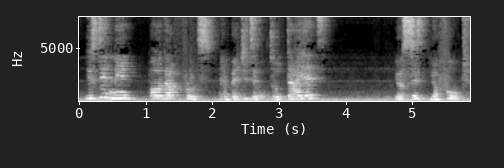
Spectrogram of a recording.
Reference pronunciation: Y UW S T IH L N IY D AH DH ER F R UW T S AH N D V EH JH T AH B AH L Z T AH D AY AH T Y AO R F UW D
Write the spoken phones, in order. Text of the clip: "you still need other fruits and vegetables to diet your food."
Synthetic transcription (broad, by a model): Y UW S T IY L N IY D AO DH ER F R UW T S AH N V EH JH T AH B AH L T AH D AY AH T Y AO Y F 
